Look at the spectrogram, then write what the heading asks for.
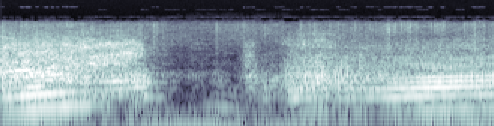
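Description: A car driving with a steady, loud engine drone that drops away briefly partway through, then swells back up and carries on to the end.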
